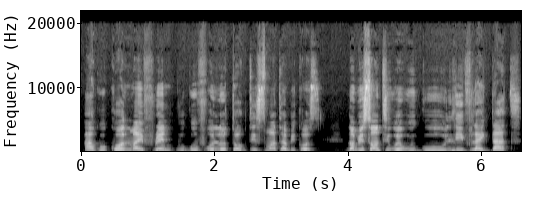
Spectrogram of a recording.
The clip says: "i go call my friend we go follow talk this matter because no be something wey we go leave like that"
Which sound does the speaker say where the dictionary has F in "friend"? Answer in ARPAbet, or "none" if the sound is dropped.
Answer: F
